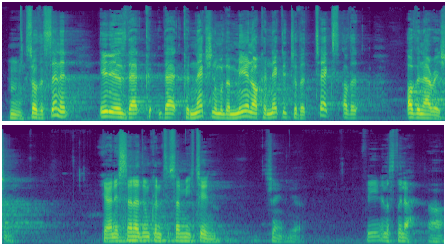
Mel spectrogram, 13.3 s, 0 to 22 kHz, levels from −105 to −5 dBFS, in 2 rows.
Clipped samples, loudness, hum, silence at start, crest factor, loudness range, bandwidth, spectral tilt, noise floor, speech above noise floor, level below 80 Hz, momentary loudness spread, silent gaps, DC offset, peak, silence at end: under 0.1%; -21 LUFS; none; 0.1 s; 20 dB; 12 LU; 19 kHz; -4 dB/octave; -62 dBFS; 40 dB; -64 dBFS; 20 LU; none; under 0.1%; -4 dBFS; 0 s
